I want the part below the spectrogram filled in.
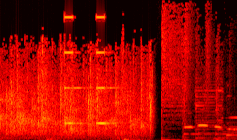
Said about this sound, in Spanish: Con un fuerte aplauso despedimos a Gracias, gracias. felicidades. ¡Feliz aniversario!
